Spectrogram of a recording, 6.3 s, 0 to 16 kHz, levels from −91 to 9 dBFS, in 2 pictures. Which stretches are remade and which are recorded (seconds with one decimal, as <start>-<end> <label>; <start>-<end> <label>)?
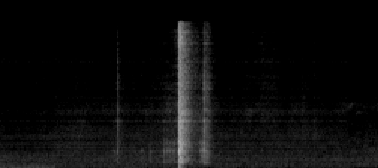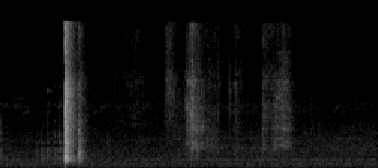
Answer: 0.0-2.9 remade; 2.9-6.3 recorded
